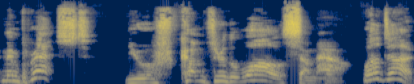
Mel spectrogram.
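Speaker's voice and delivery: surprised yet impressed character voice. Voicing a character meeting travelers who came through the walls, surprised but impressed. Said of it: "surprised, but at the same time, like, impressed".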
